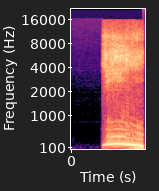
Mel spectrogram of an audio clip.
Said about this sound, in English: That was also a sound we could have used for heavy hitter, but we decided not to, so I'm going to use it in this case. It's like a truck downshifting.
